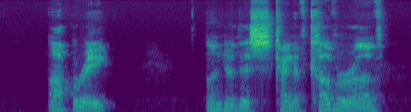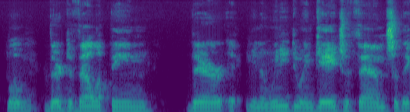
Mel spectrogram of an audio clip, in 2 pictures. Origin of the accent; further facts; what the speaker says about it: United States; I'm an American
